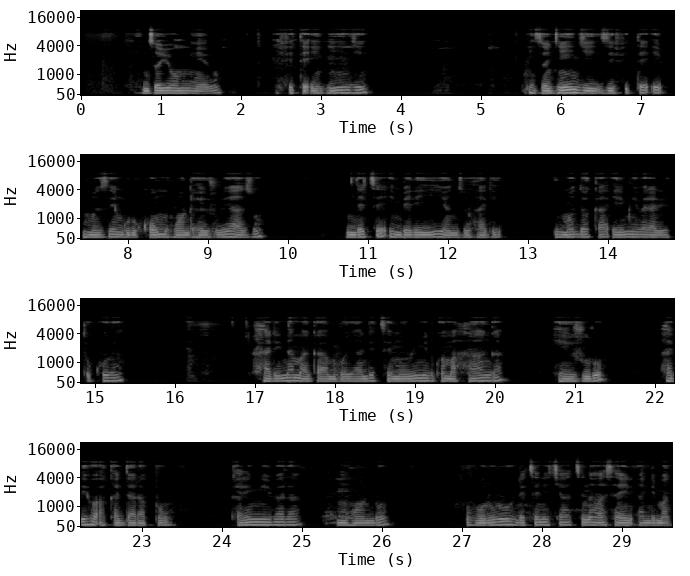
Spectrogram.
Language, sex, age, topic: Kinyarwanda, male, 18-24, finance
